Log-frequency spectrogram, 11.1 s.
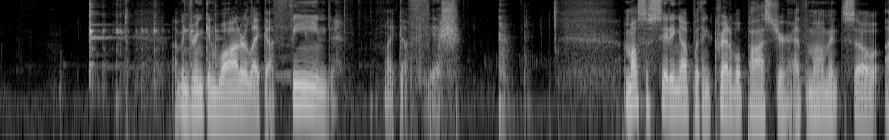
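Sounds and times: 
water bottle clinking: 0:01.1 - 0:03.0
speech: 0:02.2 - 0:05.8, 0:07.8 - 0:11.0.

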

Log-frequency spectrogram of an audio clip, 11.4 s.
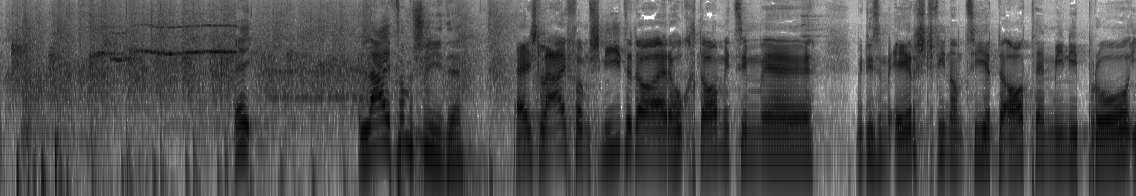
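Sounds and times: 
applause from a small group: 0:00.0 - 0:05.5
faint whistle-like tone: 0:00.9 - 0:02.6
speech: 0:02.3 - 0:02.7, 0:03.6 - 0:11.3.

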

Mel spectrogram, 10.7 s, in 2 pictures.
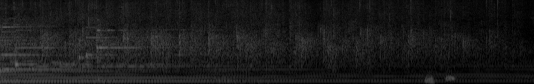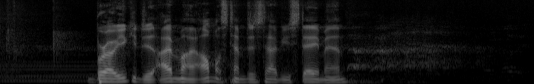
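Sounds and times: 
audience round of applause: 0:00.0 - 0:06.1
speech: 0:04.3 - 0:04.7, 0:06.3 - 0:09.0.

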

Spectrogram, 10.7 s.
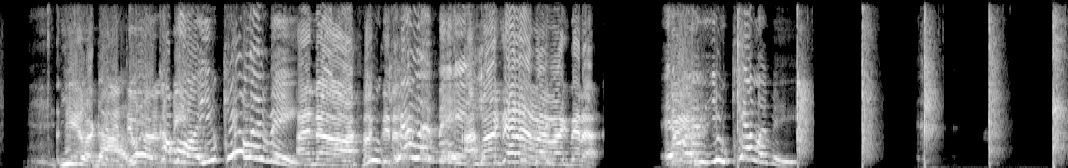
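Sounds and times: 
speech: 0:00.5 - 0:08.1
hand claps in a clapping beat: 0:07.4 - 0:10.6.

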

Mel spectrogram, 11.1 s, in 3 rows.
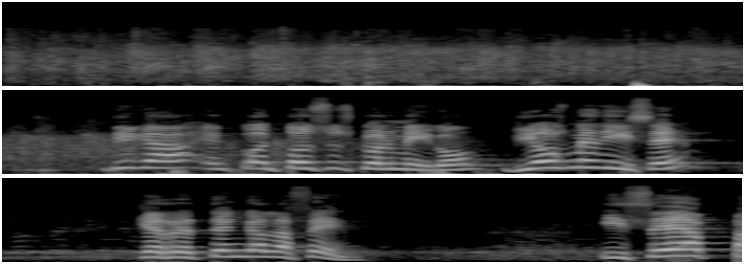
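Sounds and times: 
audience applauding: 0:00.0 - 0:05.4
speech: 0:04.2 - 0:07.2, 0:08.1 - 0:09.3, 0:10.4 - 0:11.1.

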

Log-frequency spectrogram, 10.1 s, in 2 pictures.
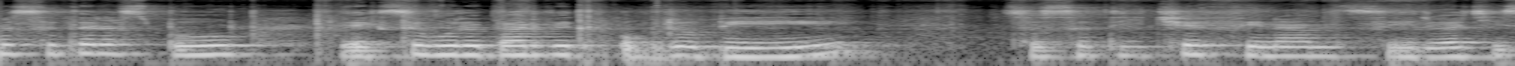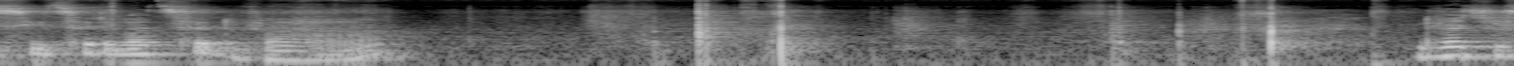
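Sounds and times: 
speech: 0:00.0 - 0:06.4, 0:09.8 - 0:10.0
tarot cards shuffling: 0:00.8 - 0:03.2, 0:07.0 - 0:09.8.

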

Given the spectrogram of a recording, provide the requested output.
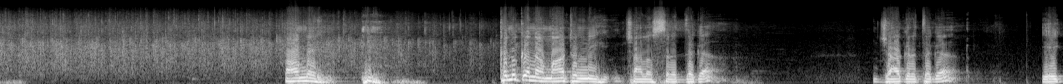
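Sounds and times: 
congregation clapping to glorify God: 0:00.0 - 0:05.8
speech: 0:02.9 - 0:03.8, 0:05.0 - 0:07.3, 0:08.7 - 0:09.7, 0:10.4 - 0:10.6.

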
